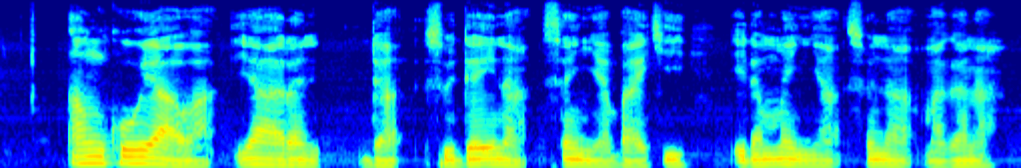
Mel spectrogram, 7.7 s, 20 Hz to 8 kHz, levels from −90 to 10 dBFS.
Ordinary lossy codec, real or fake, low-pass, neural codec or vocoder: none; real; none; none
